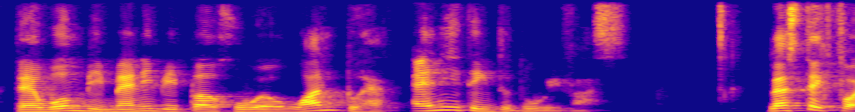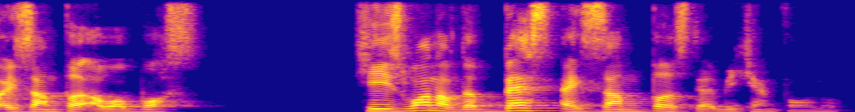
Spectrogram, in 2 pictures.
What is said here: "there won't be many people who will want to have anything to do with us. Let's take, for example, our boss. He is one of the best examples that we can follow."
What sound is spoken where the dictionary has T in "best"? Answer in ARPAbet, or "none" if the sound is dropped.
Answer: T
